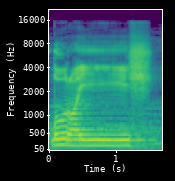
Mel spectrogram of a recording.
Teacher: قریش میں قاف اور را کو پر ادا کریں گے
